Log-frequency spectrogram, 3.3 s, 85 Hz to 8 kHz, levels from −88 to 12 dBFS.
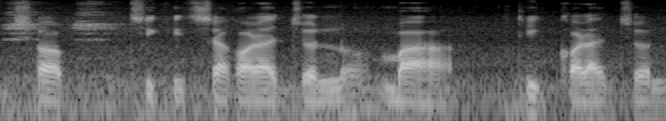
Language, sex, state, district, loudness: Bengali, male, West Bengal, North 24 Parganas, -19 LUFS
